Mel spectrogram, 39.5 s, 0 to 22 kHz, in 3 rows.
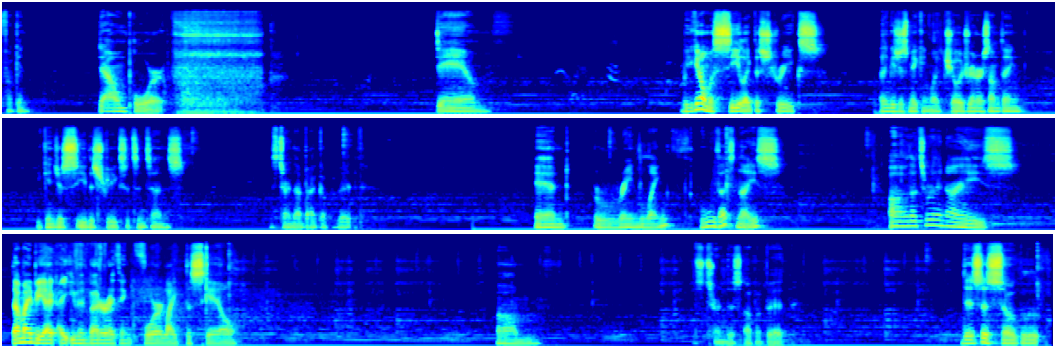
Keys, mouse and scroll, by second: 0.9 scroll down 1, 1.7 scroll up 2, 2.7 scroll up 2, 3.1 middle click, 3.6 scroll up 2, 3.8 middle click, 4.4 scroll down 1, 4.5 scroll up 2, 4.8 middle click, 7.4 middle click, 8.1 scroll down 2, 8.9 scroll up 2, 11.0 space, 11.8 space, 13.3 space, 15.5-17.7 drag, 17.9 scroll down 1, 18.2 space, 19.7 space, 20.7-24.1 drag, 24.3 scroll up 2, 24.7 space, 25.7 scroll down 2, 29.2 space, 34.1-38.0 drag, 38.3-39.0 scroll up 3, 39.0 scroll down 1.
